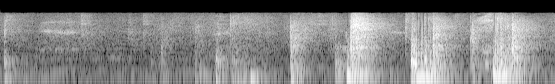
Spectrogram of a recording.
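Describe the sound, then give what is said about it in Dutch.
A chair for a doll is set down with several heavy wooden thuds, knocking against the floor in quick succession, loud, after some quieter shuffling and scraping. “Zo, die stoel die staat.”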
